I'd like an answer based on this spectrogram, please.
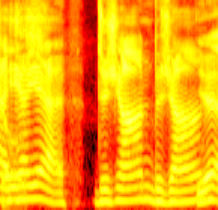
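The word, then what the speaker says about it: Bijan: He's like you guys are actually saying my name wrong. It's Bjan.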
